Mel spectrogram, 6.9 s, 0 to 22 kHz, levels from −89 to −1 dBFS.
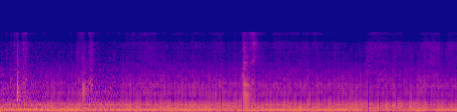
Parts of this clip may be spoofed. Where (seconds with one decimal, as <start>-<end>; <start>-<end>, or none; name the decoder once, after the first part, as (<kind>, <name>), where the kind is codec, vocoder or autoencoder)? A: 0.7-1.3 (vocoder, Vocos); 1.8-6.9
